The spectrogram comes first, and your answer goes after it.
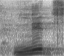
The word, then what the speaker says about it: knits: the QA where tonight the K is silent as in nits not snackers knobs let's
